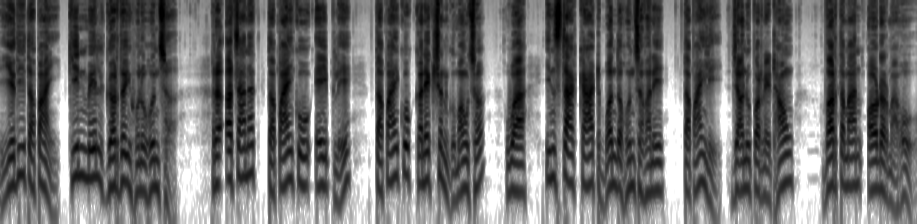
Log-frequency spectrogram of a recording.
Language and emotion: Nepali, neutral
